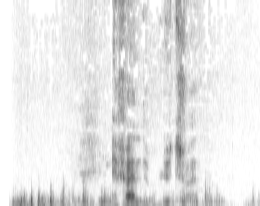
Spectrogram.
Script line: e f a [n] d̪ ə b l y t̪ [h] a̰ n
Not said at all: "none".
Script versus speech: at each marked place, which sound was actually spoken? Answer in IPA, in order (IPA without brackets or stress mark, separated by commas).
n, f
